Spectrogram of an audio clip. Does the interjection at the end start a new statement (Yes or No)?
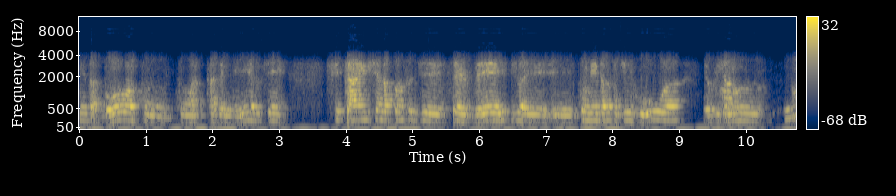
No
